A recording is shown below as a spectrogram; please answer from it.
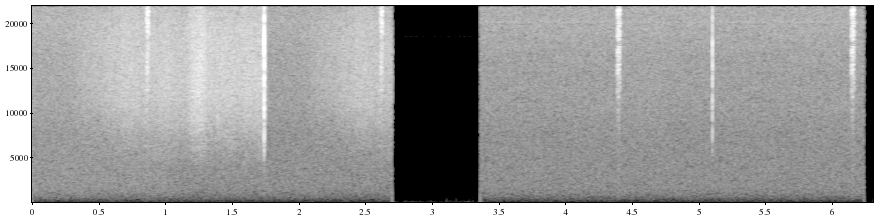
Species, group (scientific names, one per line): Yersinella raymondii
Orthoptera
